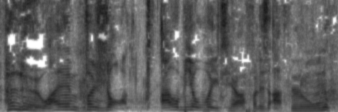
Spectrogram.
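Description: A man playing an excitable, haughty French waiter with a French accent in an amateur radio comedy sketch. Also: fairly high pitch, normal speed, creaky, crowd noise. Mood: formal, servile.

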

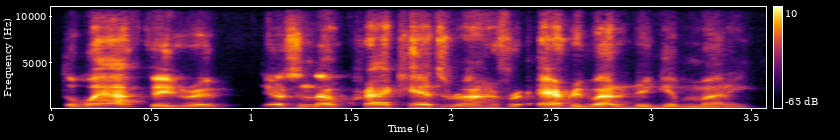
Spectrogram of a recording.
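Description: This is a chatty young neighborhood woman, put on by a male reader. Her voice sits higher than his, a little husky, and she rushes her words with eager, gossipy energy. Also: big pitch swings, fairly bright tone, full character voice. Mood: excited. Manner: rambling, fast, worked up.

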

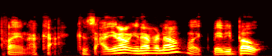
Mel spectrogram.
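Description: Lively, bright-voiced young male co-host. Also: medium pitch, brisk, no room sound, dull audio. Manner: joking, teasing, peppered with "like". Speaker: podcast co-host. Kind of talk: casual comedic interview.

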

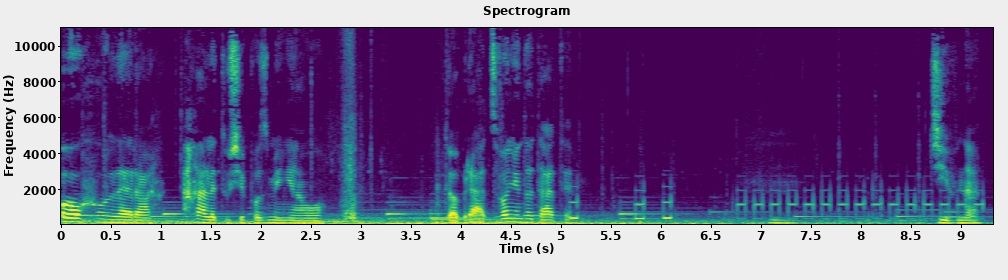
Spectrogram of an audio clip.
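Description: A gravelly-voiced woman, weary and wounded, just out of prison. She speaks slowly in an audio drama, with music behind her. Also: low-pitched, animated, full character voice. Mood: resigned, hopeful. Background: background music.

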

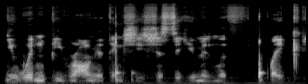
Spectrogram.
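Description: The lively, sharp-voiced guy on a fan podcast who keeps cracking up while debating with his co-hosts, right up on a dry mic. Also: deep voice, moderate pace, breathy edge, dry recording, poor audio. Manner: jokey, laughs often. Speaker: podcast co-host. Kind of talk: casual fan discussion.

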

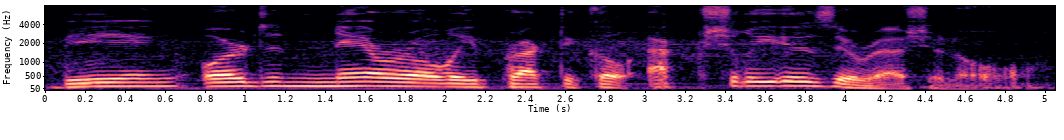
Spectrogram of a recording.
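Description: Male poet for meditative verse reading; very unhurried, soft-edged dark tone, halting phrasing with emphatic lifts. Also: mid-range voice, animated, slight background noise. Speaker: poet reading own work. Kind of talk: recited spiritual poetry reading.

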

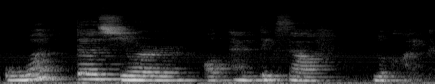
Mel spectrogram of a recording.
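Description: A woman hosting a podcast interview, soft and hesitant, filling gaps with "mm", "like" and "um". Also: mid-range voice, fairly even intonation, very slow. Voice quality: soft, lots of "mm" and "like", hesitant phrasing. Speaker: podcast host. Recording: dull, echoey sound, far from the mic.

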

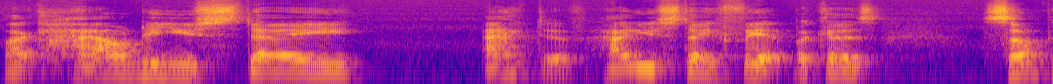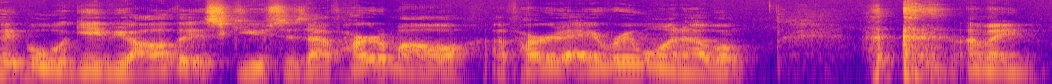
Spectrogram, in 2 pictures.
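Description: A man's voice: mid-range voice, lively intonation, measured pace. A man with a head cold, sounding congested, giving casual fitness advice in a chatty way and often checking in with the listener. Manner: chatty, repeats points and checks in with "okay?". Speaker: fitness vlogger. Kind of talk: casual advice talk to camera.

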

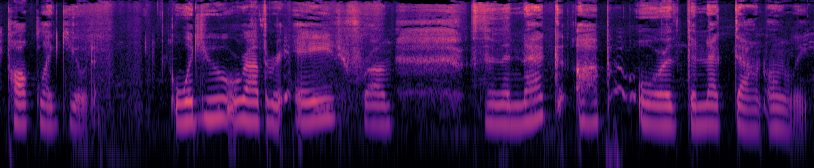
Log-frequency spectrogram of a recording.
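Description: A teenage girl with a high-pitched, mellow voice, chatting casually in a vlog. She takes her time and rambles a little. Her asides fade into soft near-whispers. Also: gravelly. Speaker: vlogger. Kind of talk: casual chat, reading out questions and answering them.

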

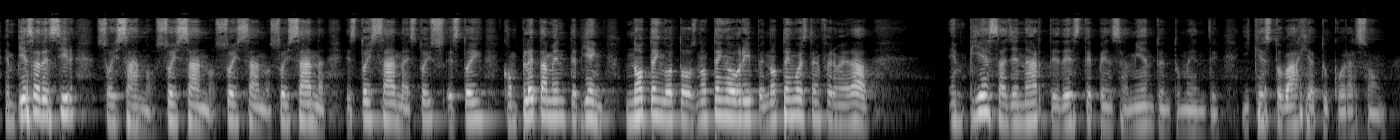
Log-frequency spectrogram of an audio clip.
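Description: A man's voice: fairly high pitch, normal speed. A man preaching a sermon to a congregation, earnest and direct, repeating his points and addressing the listeners as believers.

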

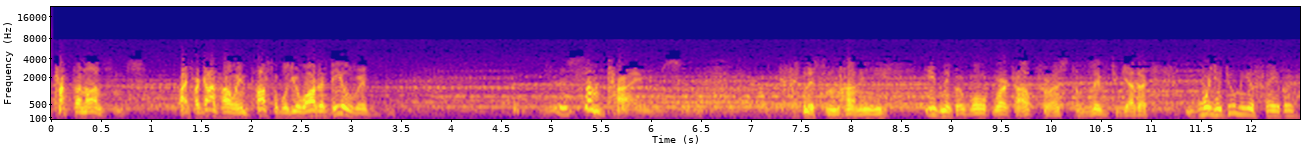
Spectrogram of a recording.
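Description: An actor playing a boastful, manipulative TV reporter in a radio drama, cajoling and self-important. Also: male voice, medium pitch, huge pitch swings, moderate pace, vocal fry, long pauses. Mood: blunt, demanding. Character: boastful, manipulative male TV reporter pleading with his ex. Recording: tinny narrowband radio broadcast, music behind.

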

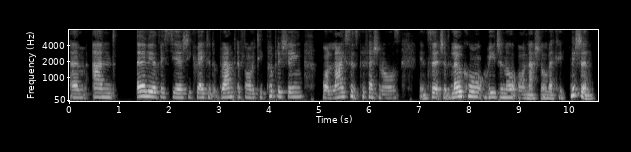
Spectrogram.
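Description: A woman hosting an interview in a conversational style, speaking in measured phrases with pauses mid-sentence. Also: lowish voice. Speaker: interview host. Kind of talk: conversational hosting, introducing a guest.

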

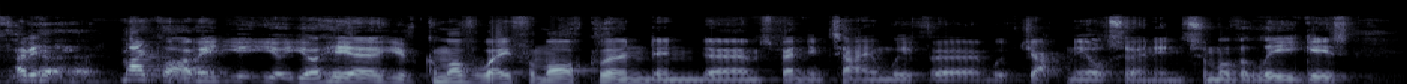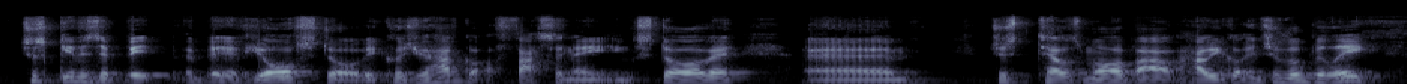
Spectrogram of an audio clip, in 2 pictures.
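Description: A male host with a mid-range voice who chats easily with his guests. He teases them good-naturedly and keeps the conversation moving. He sounds relaxed and at ease. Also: medium pitch, fairly quick. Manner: jovial, teasing. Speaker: radio show host. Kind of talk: casual chat.

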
